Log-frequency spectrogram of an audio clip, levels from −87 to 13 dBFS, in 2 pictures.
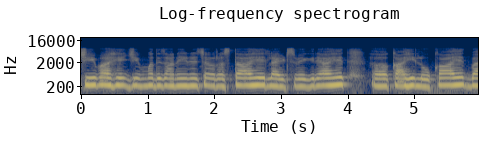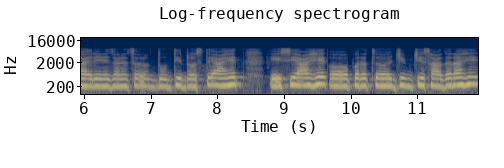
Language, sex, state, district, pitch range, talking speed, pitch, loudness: Marathi, female, Maharashtra, Dhule, 215-235 Hz, 140 wpm, 225 Hz, -18 LUFS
